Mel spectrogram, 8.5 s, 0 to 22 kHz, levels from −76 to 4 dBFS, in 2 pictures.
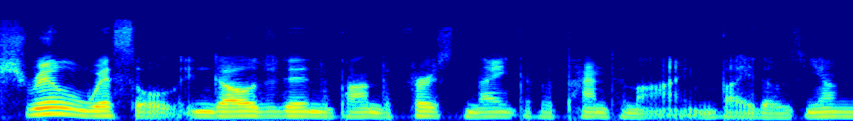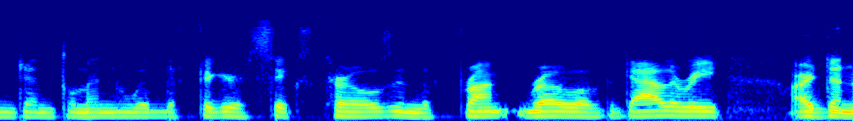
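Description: Speech, with Opus voice compression audible from start to finish. The voice comes through hoarse and slightly robotic, the way it does when the excitation is coded coarsely. The top end is still present, which fits Opus in hybrid mode: SILK's linear prediction handles everything up to 8 kHz and a CELT layer covers the highs above that. The amount of damage points to a low bitrate, around 16 kbps.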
